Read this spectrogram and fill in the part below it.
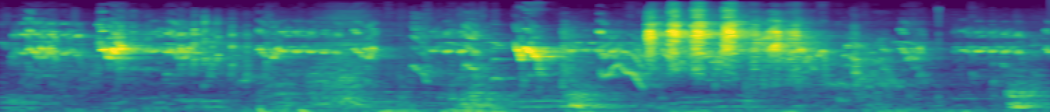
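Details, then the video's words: Budgerigars singing in the mating season: a dense, scratchy warble of high chirps and squawks, loudest in bursts around the middle and end, with a few brief downward-sliding notes. "Budgies singing | Budgies mating sounds | Budgies chirping sounds"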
